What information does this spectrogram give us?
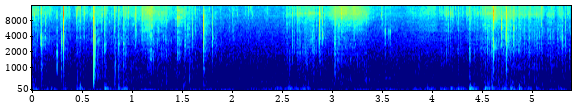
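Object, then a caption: Bar of soap cut with a knife. A small curved knife carves and scrapes thin flakes off a dry, crumbly Svoboda "Green Tea" toilet soap bar held in purple nitrile-gloved hands. Quiet, bright, crisp crunches and short tearing scrapes come in an irregular stream, with sharp cracking snaps that stop dead without ringing.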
